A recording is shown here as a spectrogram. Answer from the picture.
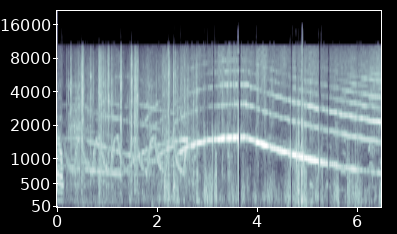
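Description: Police car siren wailing. Several gliding siren tones overlap in the first two seconds, then one long wail rises to a peak near the middle and slowly falls, with repeated sharp clicks and knocks over it.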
